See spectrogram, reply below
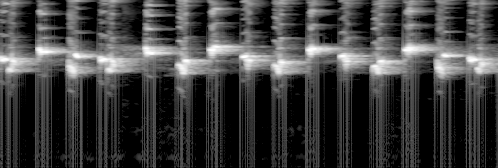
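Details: Yellow-vented bulbul singing fast ropelan song used as a master for captive birds, a steady stream of liquid, bubbly two-part notes that step down in pitch, about three per second, clean and without background noise.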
